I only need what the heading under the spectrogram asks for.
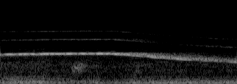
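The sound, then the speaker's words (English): An emergency vehicle siren wails downtown, holding a steady high tone that slowly slides lower in pitch in the second half, loud over a low background rumble. “sirens downtown.”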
